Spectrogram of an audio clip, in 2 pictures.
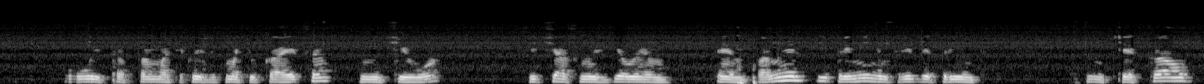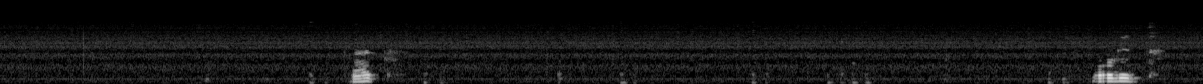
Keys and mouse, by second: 3.0 click, 7.3 n, 16.2 click, 18.2 click, 19.6 click, 20.2 click, 22.4 click.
